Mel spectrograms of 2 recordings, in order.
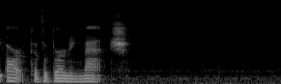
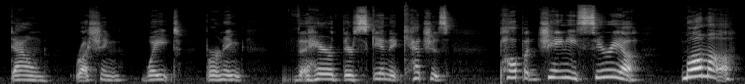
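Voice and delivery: rising to loud, high screams; building into a terrified scream for Mama; visionary boy's mounting panic, ending in a scream; panicked crying out; 7 semitones higher, 9 dB louder, slower than usual. A narrator's reading. Brother's vision of fire.

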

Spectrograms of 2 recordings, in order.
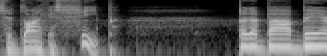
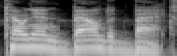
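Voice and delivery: usual speaking voice

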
